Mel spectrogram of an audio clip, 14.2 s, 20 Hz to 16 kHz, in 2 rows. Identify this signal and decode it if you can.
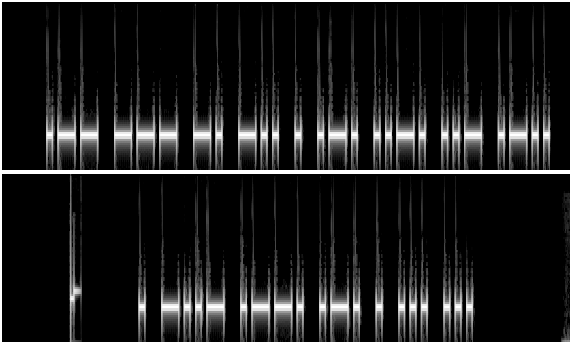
Morse code, heard as a keyed tone, about 17 wpm, 700 Hz. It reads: WONDERFUL EXPRESS
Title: Sentences from Top 1100 Words - New Word Drill - 17wpm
